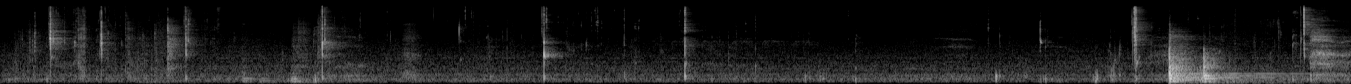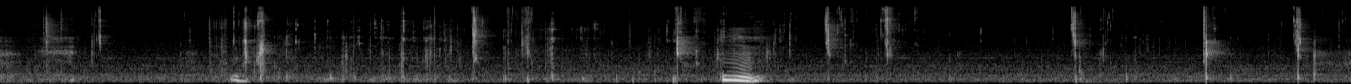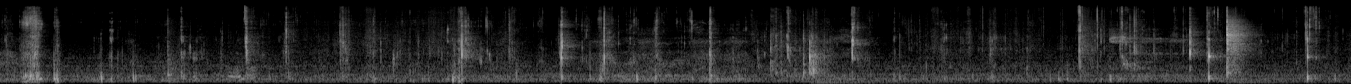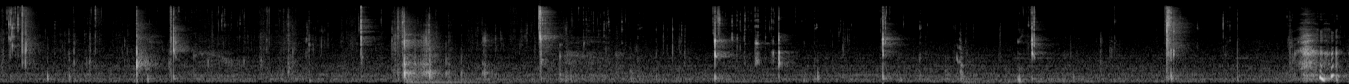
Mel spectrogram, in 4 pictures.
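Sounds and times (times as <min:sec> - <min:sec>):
chewing and biting crab: 0:24.2 - 0:52.9.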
